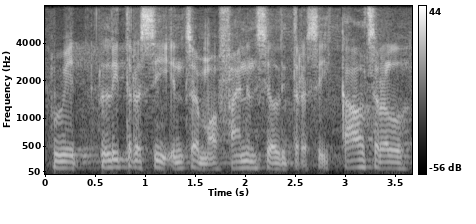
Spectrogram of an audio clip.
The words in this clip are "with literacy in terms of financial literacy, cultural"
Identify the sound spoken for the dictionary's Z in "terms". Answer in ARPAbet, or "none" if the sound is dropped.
none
